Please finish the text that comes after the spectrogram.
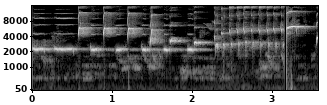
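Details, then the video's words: White-rumped shama song aimed at provoking a rival: a steady thin trill with bright whistled notes dropped in, then a higher buzzy warble and one sharp, piercing, rising whistle. "MURAI BATU GACOR memancing EMOSI lawan jadi NYAUT GACOR"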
